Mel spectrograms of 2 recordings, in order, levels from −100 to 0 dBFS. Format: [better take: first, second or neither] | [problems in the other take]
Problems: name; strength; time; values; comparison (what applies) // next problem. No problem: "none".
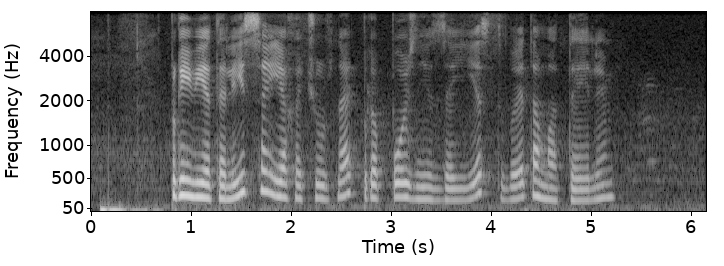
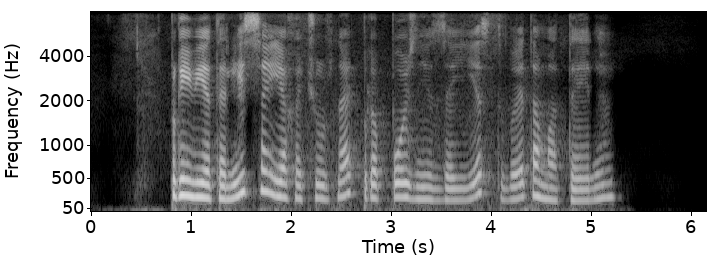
first | noise reduction (neural mask model Resemble Enhance denoiser)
